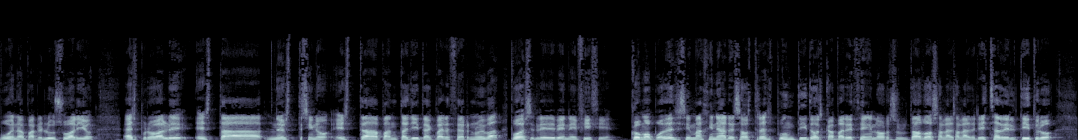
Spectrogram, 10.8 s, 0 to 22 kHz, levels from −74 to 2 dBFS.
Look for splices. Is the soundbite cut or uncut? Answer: cut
